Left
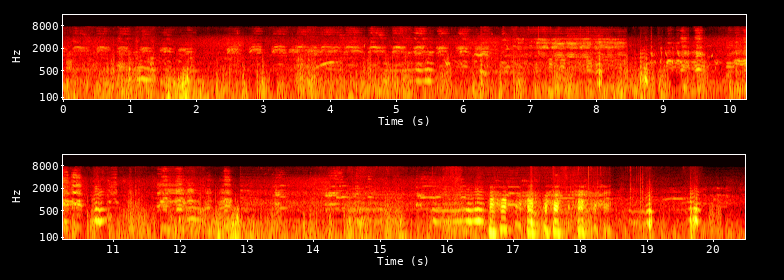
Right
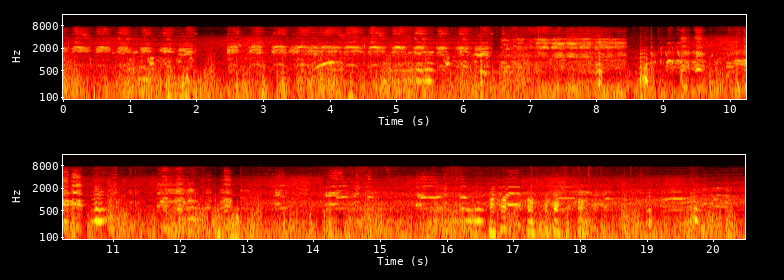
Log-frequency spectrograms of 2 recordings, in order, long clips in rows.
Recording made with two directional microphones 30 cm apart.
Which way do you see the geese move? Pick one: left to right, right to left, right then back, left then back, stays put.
left then back.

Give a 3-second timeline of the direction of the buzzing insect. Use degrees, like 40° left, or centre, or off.
50° left, centre, 10° right, 10° left, 30° left, 50° left, 60° left.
